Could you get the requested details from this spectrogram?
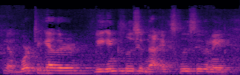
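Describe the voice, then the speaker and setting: A man's voice: medium pitch, steady tone, fast. Rambling, laughing man in his fifties. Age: 50s. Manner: rambling, laughs often, frequent restarts. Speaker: festival organizer. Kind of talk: casual interview chat. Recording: roomy echo with faint ambient noise.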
